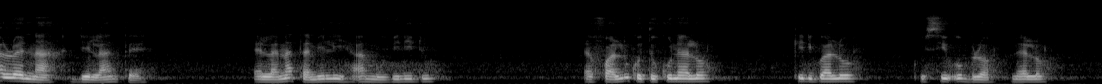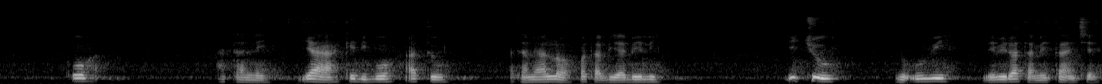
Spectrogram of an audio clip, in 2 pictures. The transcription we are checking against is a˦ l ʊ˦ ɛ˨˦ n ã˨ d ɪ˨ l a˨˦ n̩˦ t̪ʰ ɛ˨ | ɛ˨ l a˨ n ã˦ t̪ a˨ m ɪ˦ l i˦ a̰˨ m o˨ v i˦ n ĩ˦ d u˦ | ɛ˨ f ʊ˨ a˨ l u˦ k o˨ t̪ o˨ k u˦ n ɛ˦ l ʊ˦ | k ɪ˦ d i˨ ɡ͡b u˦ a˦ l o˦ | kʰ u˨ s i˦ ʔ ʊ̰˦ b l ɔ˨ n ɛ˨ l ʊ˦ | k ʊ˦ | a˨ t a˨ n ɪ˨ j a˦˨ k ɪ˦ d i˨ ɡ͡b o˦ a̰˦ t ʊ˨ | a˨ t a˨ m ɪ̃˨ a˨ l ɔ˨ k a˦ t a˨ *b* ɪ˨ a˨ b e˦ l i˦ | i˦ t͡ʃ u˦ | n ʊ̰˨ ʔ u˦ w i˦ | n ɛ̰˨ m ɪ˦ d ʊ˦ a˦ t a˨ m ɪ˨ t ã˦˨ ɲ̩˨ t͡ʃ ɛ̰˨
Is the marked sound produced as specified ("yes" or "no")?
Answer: yes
